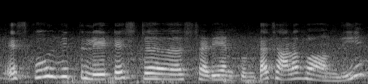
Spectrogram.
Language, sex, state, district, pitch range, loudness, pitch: Telugu, female, Andhra Pradesh, Visakhapatnam, 230-350 Hz, -14 LUFS, 265 Hz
